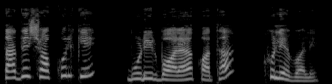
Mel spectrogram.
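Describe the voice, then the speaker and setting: A woman's voice: high-pitched, sing-song, a little slow, pushed and bright, no echo, studio quality. A woman narrating a fairy tale as a bedtime story, with a sing-song storytelling delivery. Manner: sing-song storytelling with wide rises and falls.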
